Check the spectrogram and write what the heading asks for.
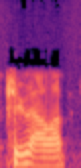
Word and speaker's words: Puyallup: It's pronounced Puyallup.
